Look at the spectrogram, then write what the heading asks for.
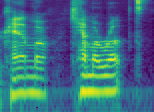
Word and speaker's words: Camerupt: She sends out her Camerupt, or yeah, that's how it's pronounced.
